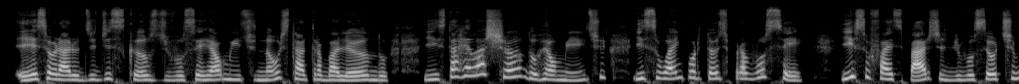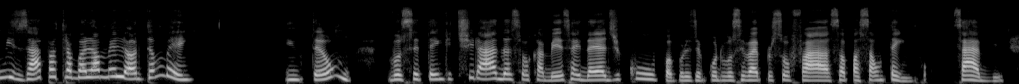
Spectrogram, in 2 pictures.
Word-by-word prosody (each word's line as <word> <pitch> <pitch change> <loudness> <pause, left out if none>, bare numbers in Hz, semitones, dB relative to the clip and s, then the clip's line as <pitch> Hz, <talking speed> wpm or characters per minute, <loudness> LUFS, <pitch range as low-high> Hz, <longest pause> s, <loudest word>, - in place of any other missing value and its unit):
Esse 235 +7 +2
horário 215 -3 +4
de 205 +3 -6
descanso, 210 -3 -3
de 195 +1 -10
você 200 +3 -2
realmente 215 0 -1
não 205 +3 0
estar 255 -5 0
trabalhando 200 -2 +1 0.4
e 220 +1 -3
estar 345 +9 0
relaxando, 365 - +1
realmente, 215 - -3 0.3
isso 275 +2 -1
é 255 - +5
importante 280 -4 -3
pra 270 -1 -1
você. 260 - -3 0.4
Isso 345 +7 +1
faz 250 -6 +1
parte 225 +3 +3
de 200 +1 -7
você 220 +4 -1
otimizar 255 +1 +2
pra 355 0 +1
trabalhar 325 0 +3
melhor 340 -7 +4
também. 320 - 0 0.9
Então, 220 +4 0 0.5
você 225 +3 -1
tem 235 +1 -1
que 245 0 -13
tirar 260 0 +2
da 245 0 +1
sua 225 -1 -7
cabeça 195 +4 -2
a - - 0
ideia 205 -1 +3
de 210 +3 -8
culpa, 245 -5 -3
por 180 +2 -6
exemplo, 180 0 -6
quando 195 -2 -5
você 190 +2 -5
vai 195 -1 +4
para 195 - -13
o - - -10
sofá 185 -2 +4
só 195 +3 -2
passar 195 +1 -2
um 200 - -5
tempo, 165 -8 -6 0.2
sabe. 175 -6 +3
225 Hz, 160 wpm, -23 LUFS, 200-265 Hz, 0.9 s, é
